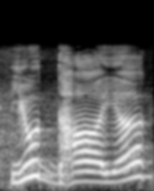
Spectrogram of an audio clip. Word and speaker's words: যুদ্ধায়: তস্মাদ উত্তিষ্ঠ কৌন্তেয়, কৌন্তেয় যুদ্ধায় কৃতনিশ্চয়ঃ, যুদ্ধায় উচ্চারণ হবে যোদ্ধায়, কৃতনিশ্চয়ঃ, বিসর্গ থাকায় হ উচ্চারণ।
